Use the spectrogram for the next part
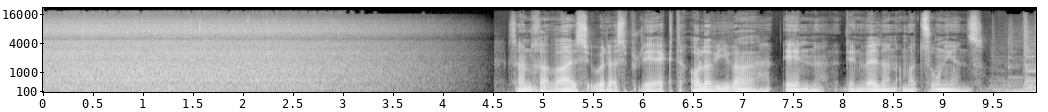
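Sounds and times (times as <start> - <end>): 
heavy tropical rain pouring: 0.0 - 4.2
speech: 4.6 - 9.8.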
